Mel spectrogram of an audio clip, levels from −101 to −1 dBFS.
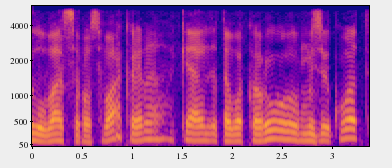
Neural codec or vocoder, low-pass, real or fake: codec, 16 kHz, 2 kbps, FreqCodec, larger model; 5.4 kHz; fake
